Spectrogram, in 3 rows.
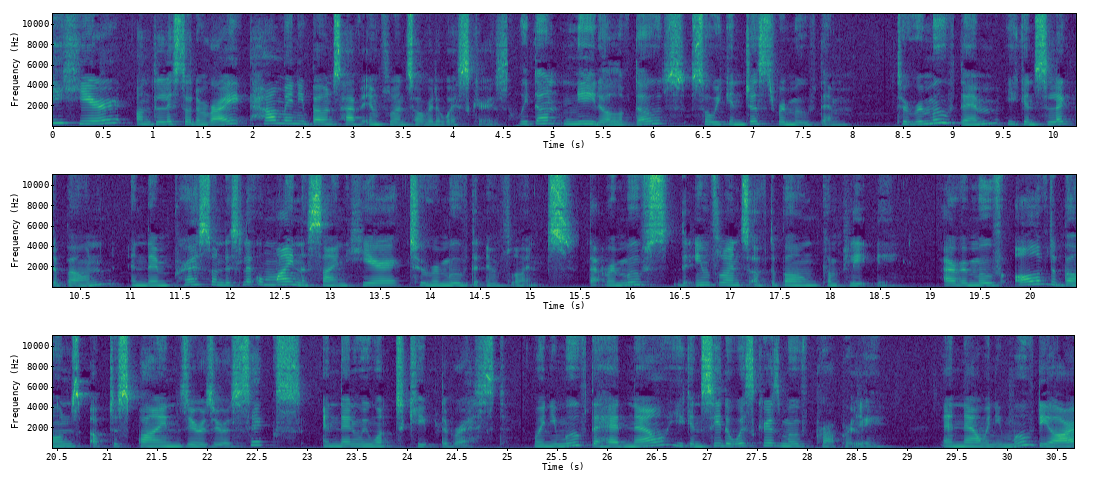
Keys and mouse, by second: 0.3 middle click, 5.7 click, 7.0 click, 7.5 click, 8.3 click, 8.5 click, 8.6 click, 9.1 click, 10.8 click, 11.1 click, 11.6 click, 12.0 click, 12.3 click, 12.5 click, 12.7 click, 12.9 click, 13.2 click, 13.4 click, 13.6 click, 13.8 click, 14.8 click, 15.5 click, 16.3 click, 16.9 click, 17.7 click, 17.9 click, 18.1 click, 18.3 click, 18.5 click, 18.7 click, 19.0 click, 19.3 click, 19.6 click, 20.7 click, 21.2 click, 21.4 click, 21.6 click, 22.2 click, 22.5 click, 22.7 click, 23.2 click, 25.0 middle click, 26.0 Tab, 28.7 r.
